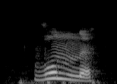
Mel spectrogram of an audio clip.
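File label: "вунны", Komi, female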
